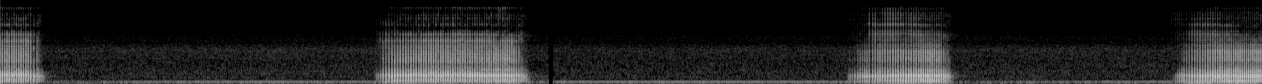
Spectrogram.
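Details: Female French Bulldog Lulu snoring in her sleep: the tail of one snore, then three rough, rumbling snores about a second and a half long, three to five seconds apart, with a faint low hum underneath.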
